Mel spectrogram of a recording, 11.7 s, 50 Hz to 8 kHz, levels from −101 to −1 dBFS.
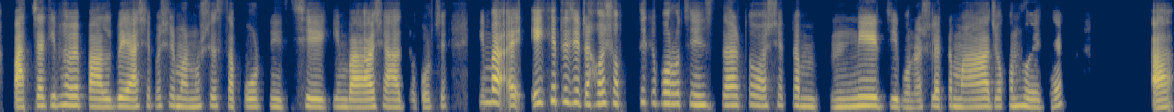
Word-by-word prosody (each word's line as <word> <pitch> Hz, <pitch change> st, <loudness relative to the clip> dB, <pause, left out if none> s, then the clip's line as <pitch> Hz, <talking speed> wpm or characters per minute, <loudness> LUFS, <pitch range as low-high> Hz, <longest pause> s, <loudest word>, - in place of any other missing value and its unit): বাচ্চা 205 Hz, +4 st, +4 dB
কিভাবে 240 Hz, 0 st, +2 dB
পালবে? 205 Hz, +1 st, +3 dB
আশেপাশের 225 Hz, +2 st, -8 dB
মানুষের 210 Hz, +2 st, -4 dB
support 205 Hz, 0 st, -3 dB
নিচ্ছে 200 Hz, +1 st, -5 dB, 0.2 s
কিংবা 200 Hz, -1 st, 0 dB
আ -, -, +7 dB
সাহায্য 195 Hz, -1 st, 0 dB
করছে। 200 Hz, +3 st, -8 dB, 0.3 s
কিংবা 320 Hz, 0 st, +4 dB
আ -, -, +8 dB, 0.2 s
এই 300 Hz, -, +7 dB
ক্ষেত্রে 345 Hz, -2 st, +1 dB
যেইটা 300 Hz, -4 st, +2 dB
হয় 285 Hz, +2 st, +3 dB
সবথেকে 300 Hz, +2 st, -6 dB
বড় 285 Hz, -1 st, +4 dB
change 255 Hz, -2 st, -1 dB
টা 245 Hz, -, +2 dB, 0.2 s
তো 260 Hz, -, -9 dB
আসে 230 Hz, +2 st, -7 dB
একটা 230 Hz, -, -4 dB
উম 200 Hz, -1 st, -4 dB
মেয়ের 230 Hz, 0 st, +6 dB
জীবনে, 190 Hz, -3 st, -4 dB
আসলে 220 Hz, +1 st, -6 dB
একটা 220 Hz, +1 st, -8 dB
মা 195 Hz, -, -1 dB, 0.3 s
যখন 220 Hz, +1 st, -4 dB
হয়ে 195 Hz, -2 st, -1 dB
যায়। 220 Hz, +5 st, -5 dB, 0.9 s
আ -, -, +9 dB
220 Hz, 175 wpm, -25 LUFS, 200-245 Hz, 0.9 s, আ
